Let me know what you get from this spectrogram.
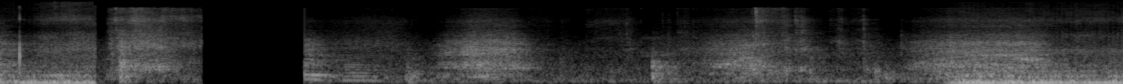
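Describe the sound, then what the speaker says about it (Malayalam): A small chisel scrapes loosened paint off old wood after stripper has been applied, giving repeated close rasping and rubbing strokes with a brief silent gap partway through. "ചുരണ്ടുന്ന പണി നടന്നുകൊണ്ടിരിക്കുകയാണ്."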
